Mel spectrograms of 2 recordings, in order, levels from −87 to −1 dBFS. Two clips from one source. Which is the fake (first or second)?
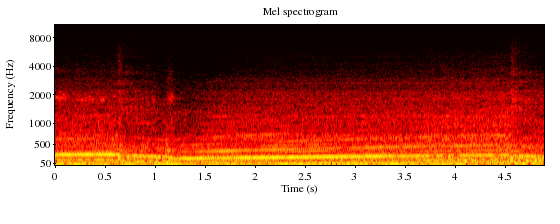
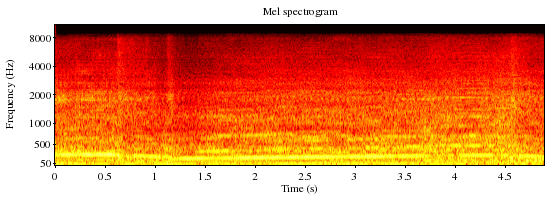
second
